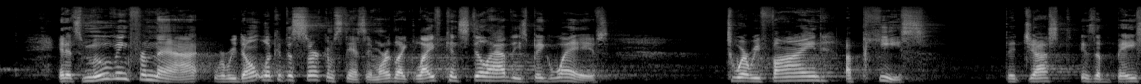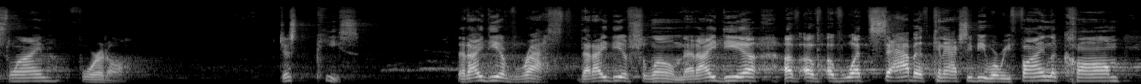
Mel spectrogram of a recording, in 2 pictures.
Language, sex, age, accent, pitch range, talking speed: English, male, 40-59, American, 150-205 Hz, 160 wpm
